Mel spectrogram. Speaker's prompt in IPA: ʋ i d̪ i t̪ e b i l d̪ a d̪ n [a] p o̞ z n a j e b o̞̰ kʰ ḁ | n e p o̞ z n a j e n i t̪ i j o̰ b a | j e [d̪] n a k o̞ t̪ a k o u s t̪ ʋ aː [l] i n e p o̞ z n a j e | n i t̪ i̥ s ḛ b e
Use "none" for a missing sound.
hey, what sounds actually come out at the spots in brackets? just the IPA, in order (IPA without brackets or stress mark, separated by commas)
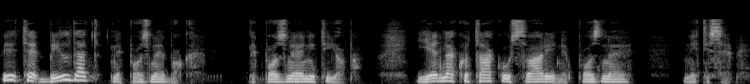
e, d̪, ɾ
